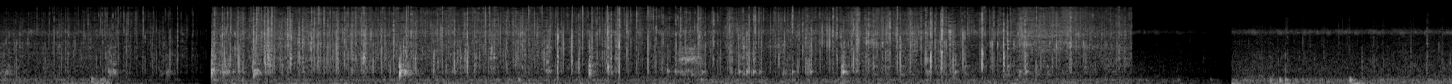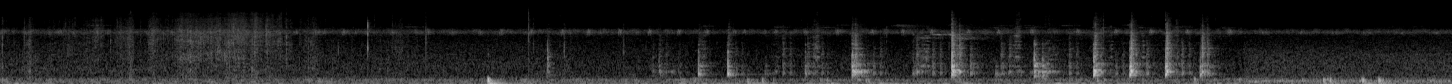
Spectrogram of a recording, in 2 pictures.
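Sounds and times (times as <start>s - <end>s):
spatula scraping frying pan: 0.0s - 11.3s, 21.0s - 26.8s
insects droning: 0.0s - 29.0s
low thump: 19.4s - 19.7s, 27.7s - 28.6s.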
